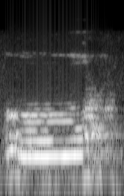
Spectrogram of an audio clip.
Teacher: پڑھیں گے۔ اور آخر پہ را ساکن ہو رہی ہے اور را سے پہلے بھی ساکن ہے اور اس کے اوپر پیش ہے، تو لہذا را کو پر پڑھیں گے، موٹا کر کے پڑھیں گے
